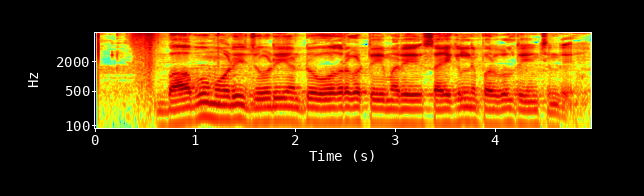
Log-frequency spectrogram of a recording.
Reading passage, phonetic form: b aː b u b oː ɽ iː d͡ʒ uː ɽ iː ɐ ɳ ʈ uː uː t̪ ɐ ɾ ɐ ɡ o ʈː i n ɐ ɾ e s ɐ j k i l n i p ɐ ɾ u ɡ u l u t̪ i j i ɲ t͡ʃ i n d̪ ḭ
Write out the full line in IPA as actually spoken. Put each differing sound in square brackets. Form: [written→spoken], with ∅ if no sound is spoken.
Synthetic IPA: b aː b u [b→m] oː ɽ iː d͡ʒ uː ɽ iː ɐ ɳ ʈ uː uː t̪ ɐ ɾ ɐ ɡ o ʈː i [n→m] ɐ ɾ [e→i] s ɐ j k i l n i p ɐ ɾ u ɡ u l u t̪ i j i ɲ t͡ʃ i n d̪ ḭ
